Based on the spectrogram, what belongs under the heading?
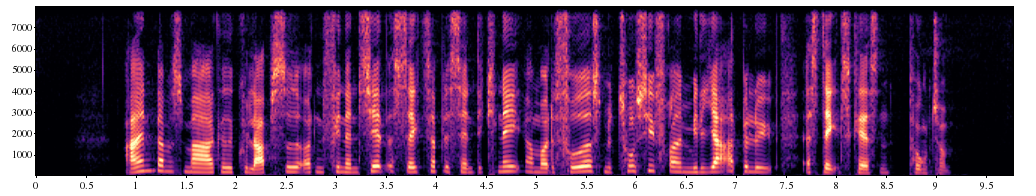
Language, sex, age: Danish, female, 27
